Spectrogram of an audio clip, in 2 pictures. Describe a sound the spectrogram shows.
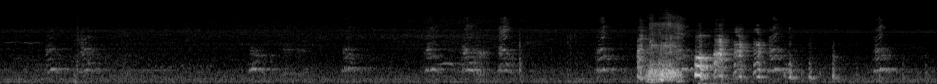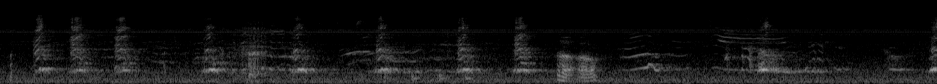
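Young children shout and laugh excitedly outdoors.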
